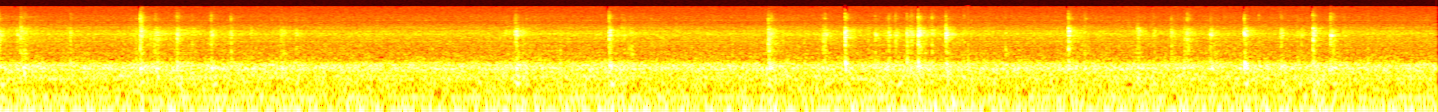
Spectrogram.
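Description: Computer keyboard being typed on: irregular short runs of keystrokes with pauses between them, over a steady low background hum.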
